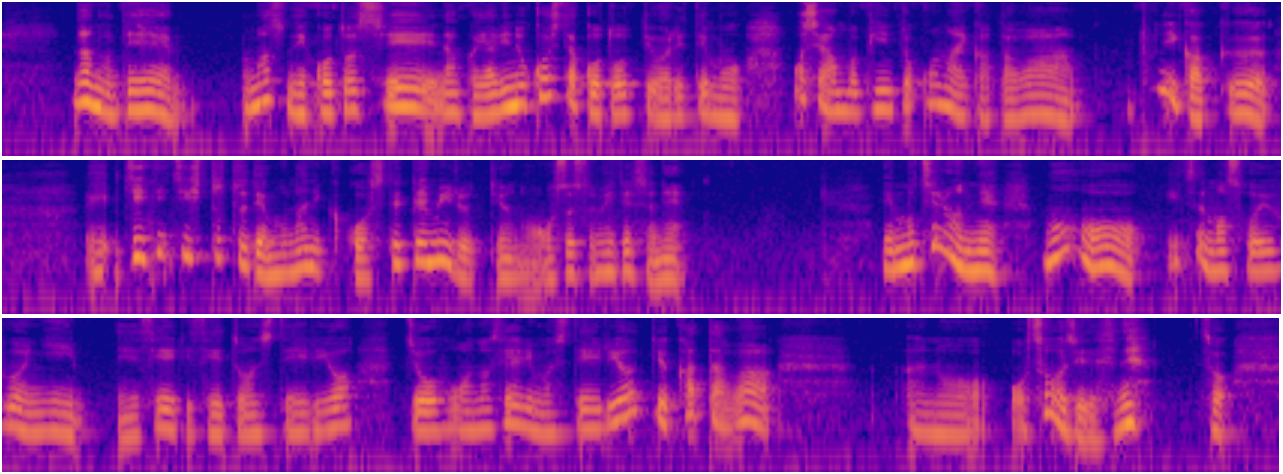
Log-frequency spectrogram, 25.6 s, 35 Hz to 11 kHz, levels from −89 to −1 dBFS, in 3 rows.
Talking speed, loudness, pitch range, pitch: 290 characters per minute, -34 LUFS, 160-220 Hz, 180 Hz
